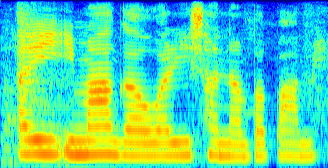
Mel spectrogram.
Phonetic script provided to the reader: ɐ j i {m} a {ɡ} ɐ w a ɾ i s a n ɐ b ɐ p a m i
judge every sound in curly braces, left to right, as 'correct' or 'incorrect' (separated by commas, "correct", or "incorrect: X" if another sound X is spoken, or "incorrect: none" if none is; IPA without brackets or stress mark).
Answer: correct, correct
